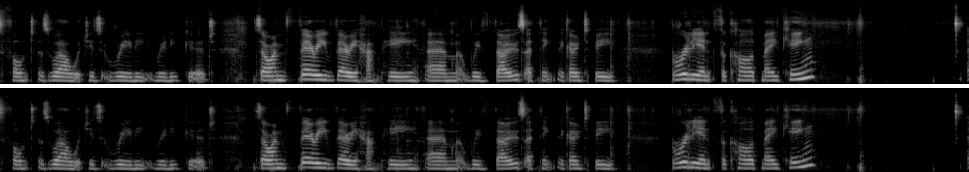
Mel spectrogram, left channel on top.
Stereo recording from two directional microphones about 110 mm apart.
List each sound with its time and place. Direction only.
0.0 s speech: 30° left (ahead or behind)
9.5 s clicking: 35° left (ahead or behind)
